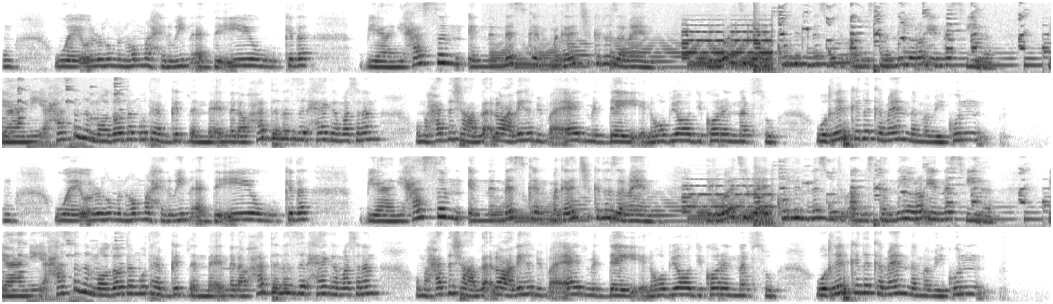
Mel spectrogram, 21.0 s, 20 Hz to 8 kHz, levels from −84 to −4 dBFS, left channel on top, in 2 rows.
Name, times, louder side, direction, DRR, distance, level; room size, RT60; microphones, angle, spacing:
voice 1, 0.0-3.3 3.6-6.6 7.0-9.9 10.5-20.5, right 1 dB, 25° right, 1.7 m, -27 dB
sound 1, 4.9-11.7, left 6 dB, 65° left, 0.7 m, -30 dB
7.4 x 3.6 x 4.0 m
head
